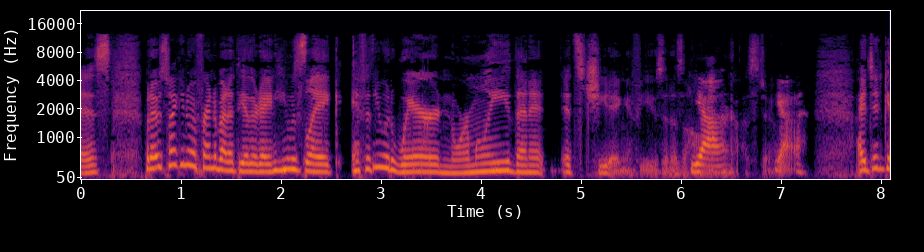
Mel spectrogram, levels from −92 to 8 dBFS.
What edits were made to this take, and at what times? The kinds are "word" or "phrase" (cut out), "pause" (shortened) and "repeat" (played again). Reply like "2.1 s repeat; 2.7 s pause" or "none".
2.9 s word; 5.0 s word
